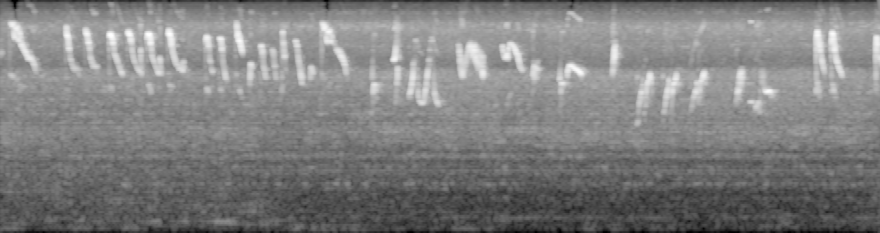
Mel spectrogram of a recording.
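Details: Buxtomi Oriental white-eye singing full ngeriwik, with a dense rapid burst of high falling chips, then a long run of sliding, slightly lower twitters, nearly without break.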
